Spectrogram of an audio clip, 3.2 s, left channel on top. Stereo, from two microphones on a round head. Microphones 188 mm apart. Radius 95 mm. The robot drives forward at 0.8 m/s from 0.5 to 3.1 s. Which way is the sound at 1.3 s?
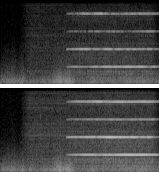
35° right (ahead or behind).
